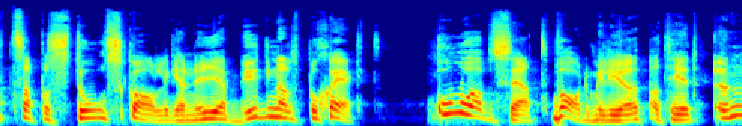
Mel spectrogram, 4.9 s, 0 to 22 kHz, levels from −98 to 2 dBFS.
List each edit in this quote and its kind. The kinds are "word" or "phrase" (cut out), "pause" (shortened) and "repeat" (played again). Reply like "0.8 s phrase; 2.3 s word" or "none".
none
